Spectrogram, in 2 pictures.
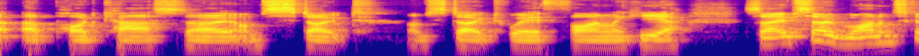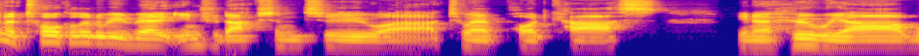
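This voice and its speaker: A man's voice: lowish voice, fairly bright tone. Upbeat Australian man hosting a podcast. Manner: upbeat and eager, loose with fillers and restarts. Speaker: podcast host. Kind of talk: casual solo podcast monologue. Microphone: home podcast mic, basic quality.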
